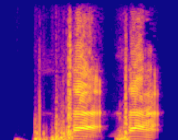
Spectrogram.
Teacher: Antara dua ujung lidah dengan ujung gigi seri atas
